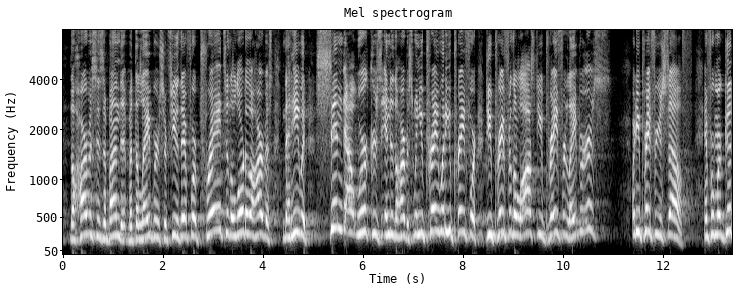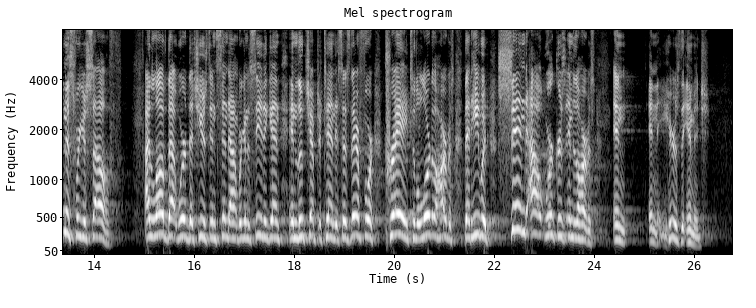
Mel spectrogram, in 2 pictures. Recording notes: Tonight's service is part of the 2024 GO Conference at Cedarville University.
